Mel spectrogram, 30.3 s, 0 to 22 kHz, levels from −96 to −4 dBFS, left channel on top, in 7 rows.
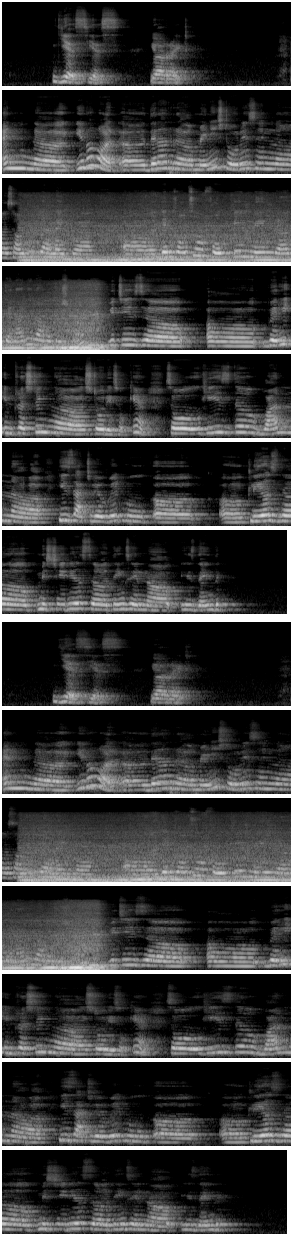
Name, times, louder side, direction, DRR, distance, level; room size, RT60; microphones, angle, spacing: voice 1, 0.8-1.5 2.2-2.7 4.3-10.1 10.5-14.3 14.6-15.7 16.1-19.5 19.8-24.6 24.9-29.3, left 4 dB, 60° left, 5 dB, 0.4 m, -34 dB
sound 1, 8.9-14.5, right 2 dB, 5° right, 0.8 m, -30 dB
3.2 x 2.1 x 2.9 m, 0.78 s
head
